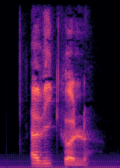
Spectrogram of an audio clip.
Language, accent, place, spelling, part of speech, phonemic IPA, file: French, France, Lyon, avicole, adjective, /a.vi.kɔl/, LL-Q150 (fra)-avicole.wav
- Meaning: avicultural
